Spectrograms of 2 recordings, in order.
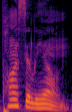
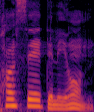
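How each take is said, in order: First: It is said with an American pronunciation. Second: It is said with a Spanish-style pronunciation.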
